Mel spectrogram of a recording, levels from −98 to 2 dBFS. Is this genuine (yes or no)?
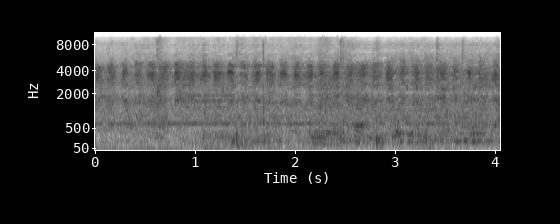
no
